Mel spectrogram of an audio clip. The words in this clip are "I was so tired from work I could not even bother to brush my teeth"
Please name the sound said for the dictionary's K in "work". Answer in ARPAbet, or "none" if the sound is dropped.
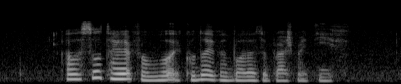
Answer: none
